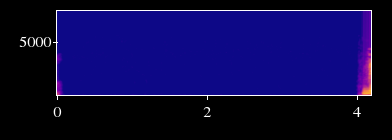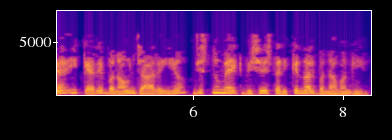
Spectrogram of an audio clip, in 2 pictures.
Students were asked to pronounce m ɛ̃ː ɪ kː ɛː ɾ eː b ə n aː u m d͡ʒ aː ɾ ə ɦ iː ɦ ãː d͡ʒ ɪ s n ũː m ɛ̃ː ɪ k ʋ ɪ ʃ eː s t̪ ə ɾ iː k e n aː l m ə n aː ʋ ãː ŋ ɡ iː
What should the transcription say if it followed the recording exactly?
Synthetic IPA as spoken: m ɛ̃ː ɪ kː ɛː ɾ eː b ə n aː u n d͡ʒ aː ɾ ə ɦ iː ɦ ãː d͡ʒ ɪ s n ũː m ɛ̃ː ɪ k ʋ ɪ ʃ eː ʃ t̪ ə ɾ iː k e n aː l b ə n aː ʋ ãː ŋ ɡ iː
